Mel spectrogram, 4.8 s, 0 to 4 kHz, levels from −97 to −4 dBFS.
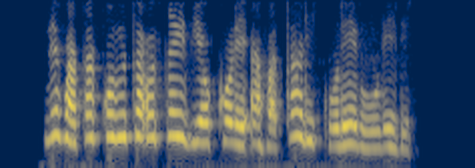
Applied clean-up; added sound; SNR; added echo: neural mask model Resemble Enhance denoiser.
